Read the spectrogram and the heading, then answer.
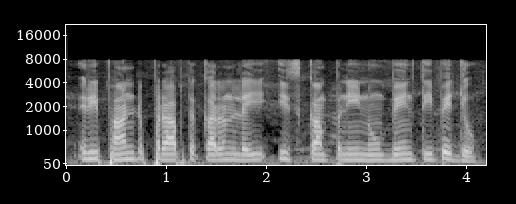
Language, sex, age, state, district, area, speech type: Punjabi, male, 18-30, Punjab, Fatehgarh Sahib, rural, read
